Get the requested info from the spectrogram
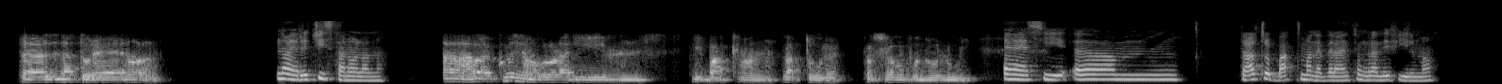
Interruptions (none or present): none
